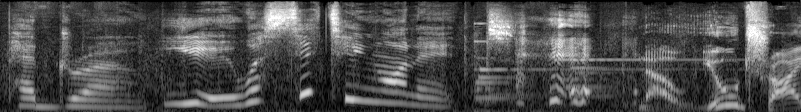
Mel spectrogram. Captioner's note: laughs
